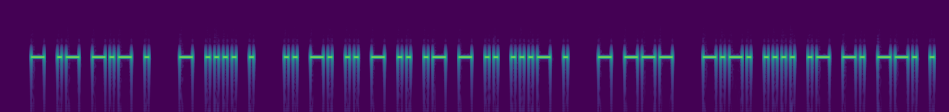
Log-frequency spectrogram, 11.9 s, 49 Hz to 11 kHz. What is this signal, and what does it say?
Morse code, heard as a keyed tone, about 22 wpm, 700 Hz. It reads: TAKE THE INITIATIVE TO CHANGE
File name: Difficult Sentences with Hints - 22wpm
